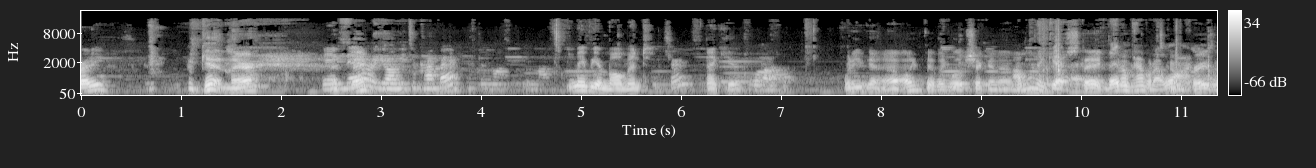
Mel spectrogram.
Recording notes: We apologize for the raw nature of this episode. Clinking silverware, ambient noise, and chatter with the staff all add to the experience.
